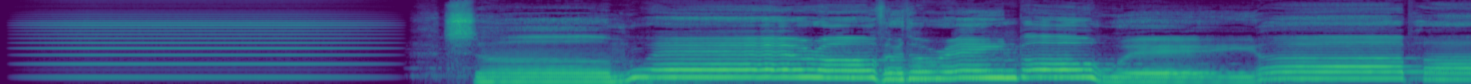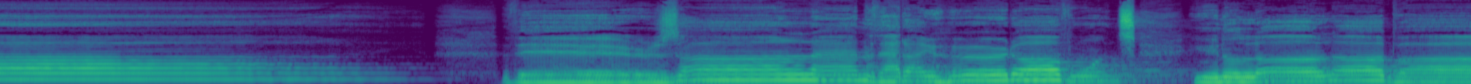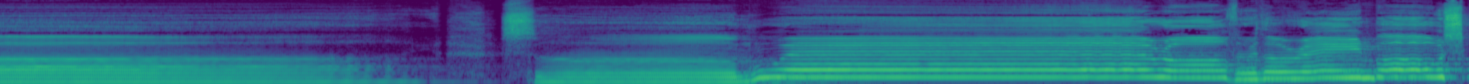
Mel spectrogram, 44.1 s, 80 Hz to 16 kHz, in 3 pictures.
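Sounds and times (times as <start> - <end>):
a cappella lead singing: 4.2 - 18.7, 19.8 - 33.8, 34.4 - 44.0.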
